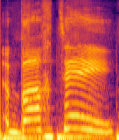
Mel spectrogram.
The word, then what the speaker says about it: Barthez: Fabienne Barthez, Frans voetballer. – Ja, als er een S staat, spreek je niet uit. Als je met een Z staat, spreek je wel uit.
